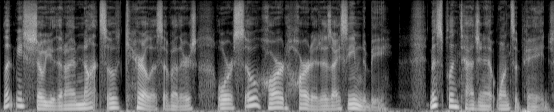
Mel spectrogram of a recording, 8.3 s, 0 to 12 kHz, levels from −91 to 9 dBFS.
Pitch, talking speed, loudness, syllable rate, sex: 115 Hz, 190 wpm, -18 LUFS, 4.5 syllables/s, male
